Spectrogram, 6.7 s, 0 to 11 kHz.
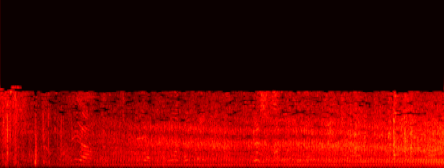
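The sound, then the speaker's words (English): The engine of a small Tupman 601 propeller plane drones steadily with a buzzing, slightly rough tone, growing gradually louder over several seconds. “What is that? It's a plane. Not just any plane.”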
